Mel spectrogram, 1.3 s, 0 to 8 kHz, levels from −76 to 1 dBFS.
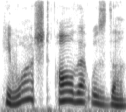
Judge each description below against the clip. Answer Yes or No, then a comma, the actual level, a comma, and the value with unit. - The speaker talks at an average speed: No, fast, 285 wpm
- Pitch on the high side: No, medium, 165 Hz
